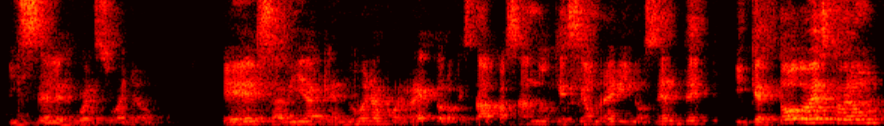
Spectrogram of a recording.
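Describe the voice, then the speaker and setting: A man's voice: fairly high pitch, fairly bright tone. A man preaching a sermon, talking conversationally with rhetorical questions and acting out scenes as he goes. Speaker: pastor. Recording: very echoey church hall, faint noise.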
